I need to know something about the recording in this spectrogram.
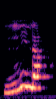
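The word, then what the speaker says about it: Leela: Donc, Léla Turanga, c'est qui C'est quoi mais oui, qui est-ce Déjà, petite précision, moi je dis Léla parce qu'en fait, dans l'AVF, c'est comme ça que son prénom est prononcé. Mais en réalité, son prénom est prononcé Lila en anglais. Hmm, comme la fleur.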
